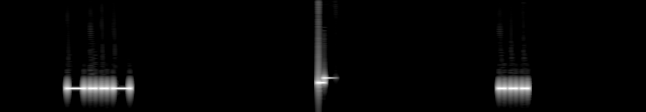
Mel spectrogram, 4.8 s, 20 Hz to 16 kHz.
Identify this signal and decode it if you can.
Morse code, heard as a keyed tone, about 28 wpm, 700 Hz. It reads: X S
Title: Single Letters - Phonetic Pronunciation 28wpm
